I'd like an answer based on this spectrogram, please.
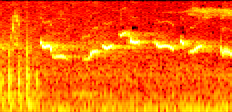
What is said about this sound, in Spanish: Suena la madera, tamboril león, pica madero negro. Lejos grita otro pica maderos.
